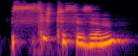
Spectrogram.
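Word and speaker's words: psittacism: Okay, so the first one is citicism. What? Citicism, but it's got a I've heard silent. that before. It's got a silent P. Oh, the P is silent, as in swimming pool.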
